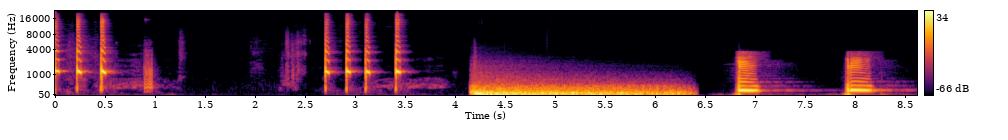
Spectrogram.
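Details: A toad 'scolds' with bursts of short, sharp squeaks in twos and threes. A long low rumbling blast follows, then two longer, lower, drawn-out croaking squeaks.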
